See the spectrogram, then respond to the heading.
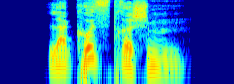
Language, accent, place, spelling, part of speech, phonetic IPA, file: German, Germany, Berlin, lakustrischem, adjective, [laˈkʊstʁɪʃm̩], De-lakustrischem.ogg
- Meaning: strong dative masculine/neuter singular of lakustrisch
